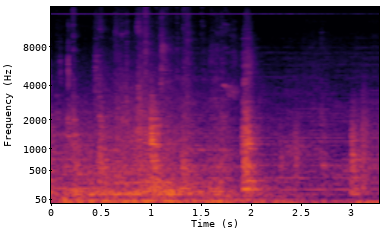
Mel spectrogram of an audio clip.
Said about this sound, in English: As the elevator doors opened onto the ground floor of the library, I saw a short hallway in front of me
